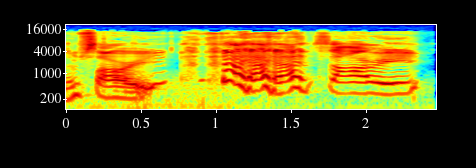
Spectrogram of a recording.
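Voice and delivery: words breaking up into laughter, pitch climbing; laughing apology. Real, not acted. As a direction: apologise through real giggles.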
